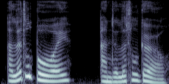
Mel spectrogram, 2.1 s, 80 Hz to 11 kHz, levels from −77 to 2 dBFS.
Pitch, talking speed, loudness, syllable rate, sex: 205 Hz, 200 wpm, -15 LUFS, 5.6 syllables/s, female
